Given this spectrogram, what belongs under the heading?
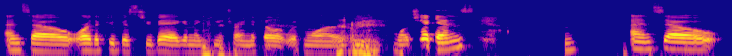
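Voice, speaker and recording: A school founder being interviewed, she speaks with earnest emphasis and a rather low voice. Her tone carries a gravelly, creaky texture, and she often restarts a phrase before pushing on. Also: a little slow. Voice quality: loud voice. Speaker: school founder, podcast guest. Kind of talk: interview answers.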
